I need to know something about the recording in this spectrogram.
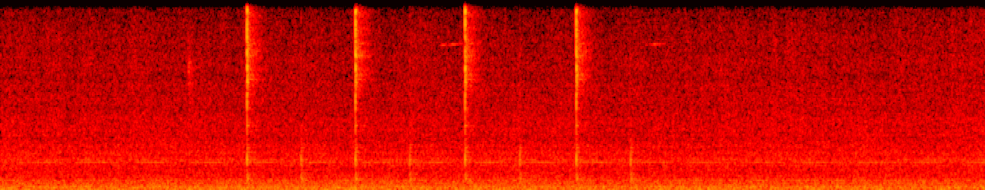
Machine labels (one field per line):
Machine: valve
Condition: normal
